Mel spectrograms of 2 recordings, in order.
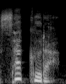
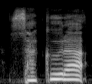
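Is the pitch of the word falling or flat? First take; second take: falling; flat. First: The pitch drops within the word. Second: The pitch stays level across the word. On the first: It is a person's name. "for name, it goes down like Sakura" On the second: It means cherry blossom. "It's kind of flat"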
